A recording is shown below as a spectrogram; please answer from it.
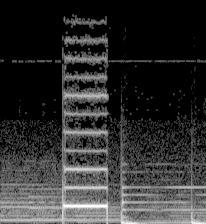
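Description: An answering machine beep, a single steady tone about half a second long, marking the start of the next recorded message. Two low thumps follow on the tape, with soft background music underneath.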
